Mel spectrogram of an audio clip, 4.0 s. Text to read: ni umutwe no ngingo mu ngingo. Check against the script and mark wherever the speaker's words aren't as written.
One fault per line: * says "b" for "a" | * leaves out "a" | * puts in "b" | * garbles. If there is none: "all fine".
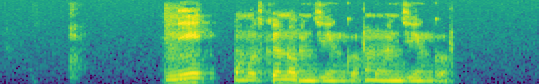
all fine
